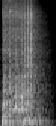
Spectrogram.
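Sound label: Impact small, air tools, industrial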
